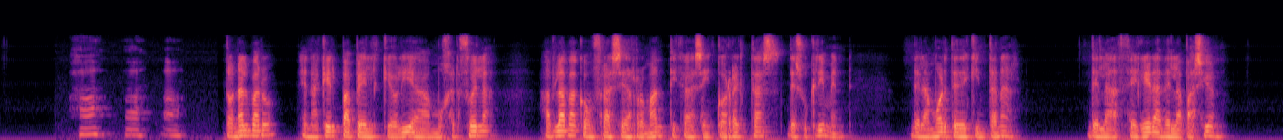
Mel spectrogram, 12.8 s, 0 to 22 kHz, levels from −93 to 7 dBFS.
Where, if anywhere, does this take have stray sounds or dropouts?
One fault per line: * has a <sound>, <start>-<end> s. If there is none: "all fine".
* has a laugh, 0.7-1.9 s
